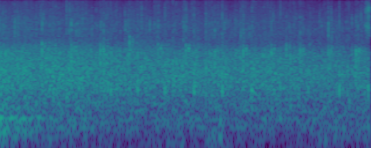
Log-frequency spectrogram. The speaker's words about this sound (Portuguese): Quantos têm aqui esta liberdade de aplaudir ao Senhor? Faça isso em nome de Jesus. Aleluia!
